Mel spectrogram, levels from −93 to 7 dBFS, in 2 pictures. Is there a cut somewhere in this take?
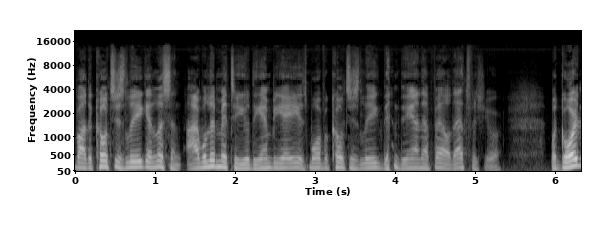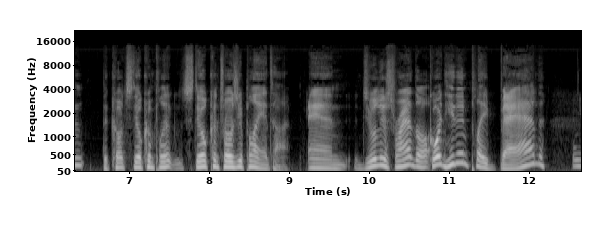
yes; 2 cuts; at 9.2 s, 10.7 s

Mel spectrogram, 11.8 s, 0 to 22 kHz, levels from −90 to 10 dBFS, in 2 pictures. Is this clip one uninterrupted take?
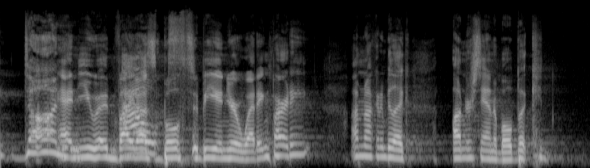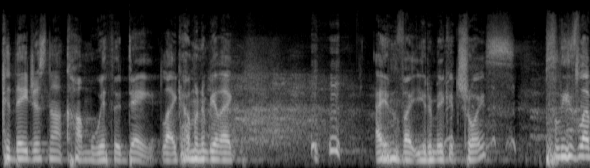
yes; 0 cuts

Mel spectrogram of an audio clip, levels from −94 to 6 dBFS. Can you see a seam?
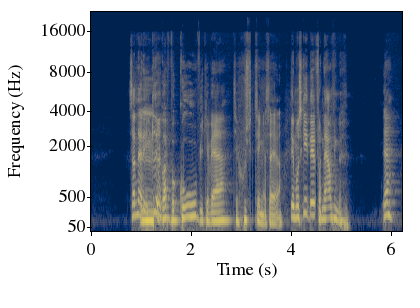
yes; 2 cuts; at 1.2 s, 4.5 s

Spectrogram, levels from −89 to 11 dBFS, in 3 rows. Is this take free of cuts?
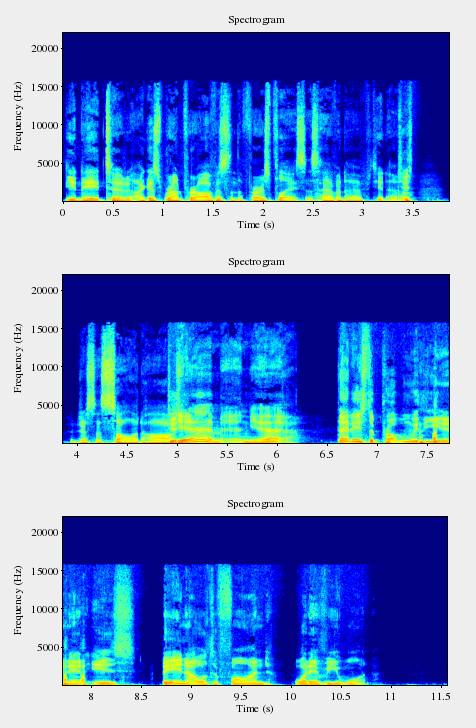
yes; 0 cuts

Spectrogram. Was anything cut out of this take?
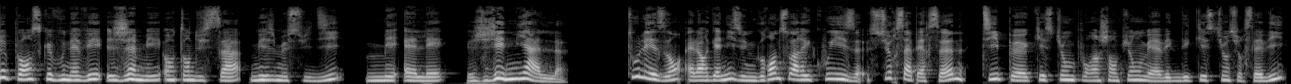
no; 0 cuts

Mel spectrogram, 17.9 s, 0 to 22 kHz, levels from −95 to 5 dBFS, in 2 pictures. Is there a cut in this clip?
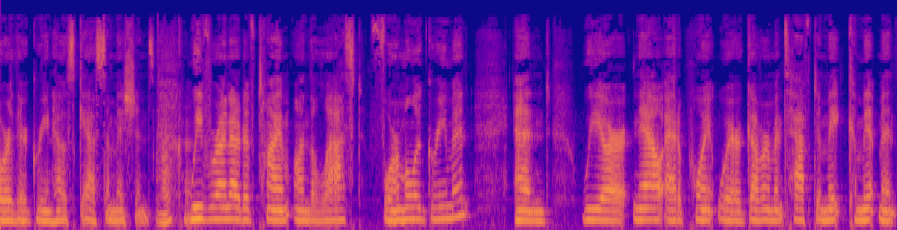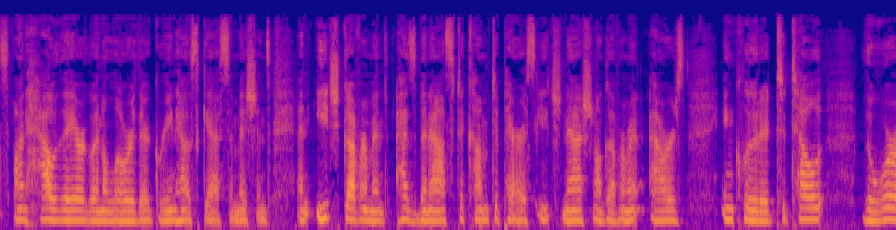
no; 0 cuts

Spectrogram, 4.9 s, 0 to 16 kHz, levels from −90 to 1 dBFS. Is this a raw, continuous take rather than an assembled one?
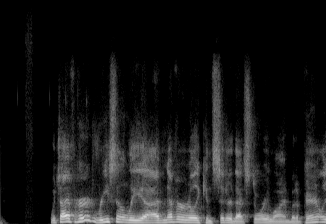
yes; 0 cuts

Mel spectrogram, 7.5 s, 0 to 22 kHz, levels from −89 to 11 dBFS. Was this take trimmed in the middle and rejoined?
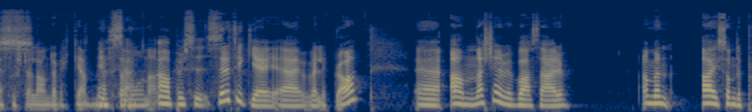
no; 0 cuts

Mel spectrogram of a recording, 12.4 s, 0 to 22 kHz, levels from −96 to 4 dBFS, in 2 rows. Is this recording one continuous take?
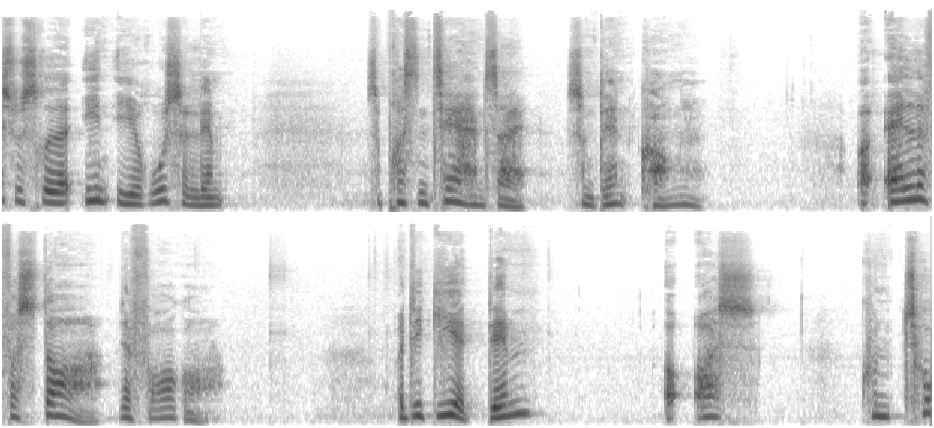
no; 1 cut; at 7.0 s

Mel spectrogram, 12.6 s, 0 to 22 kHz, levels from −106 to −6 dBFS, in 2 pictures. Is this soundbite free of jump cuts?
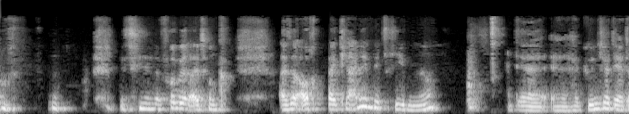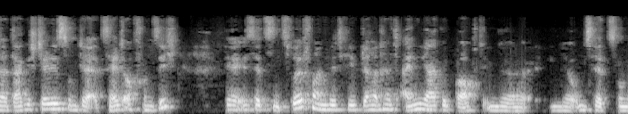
yes; 0 cuts

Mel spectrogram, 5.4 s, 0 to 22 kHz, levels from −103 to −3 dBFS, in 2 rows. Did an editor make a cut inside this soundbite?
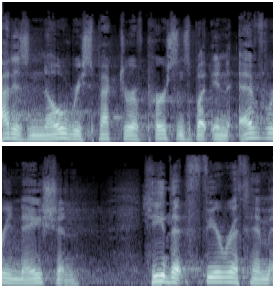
no; 0 cuts

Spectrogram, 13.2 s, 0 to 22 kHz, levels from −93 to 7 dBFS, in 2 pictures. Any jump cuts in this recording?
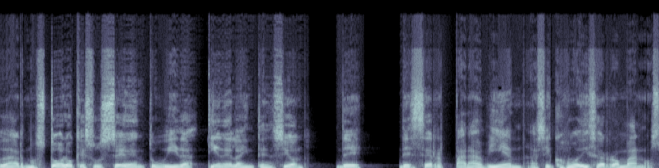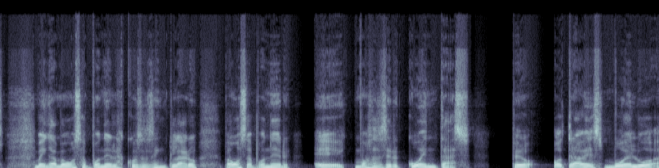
yes; 1 cut; at 6.9 s

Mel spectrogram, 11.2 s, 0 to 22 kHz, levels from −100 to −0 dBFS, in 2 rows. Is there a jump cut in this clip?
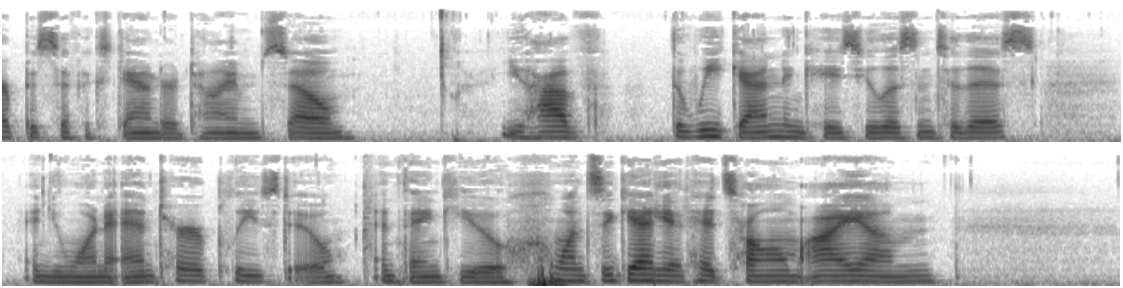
yes; 2 cuts; at 7.4 s, 8.9 s

